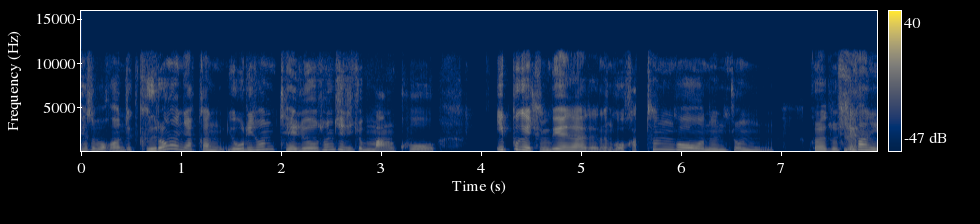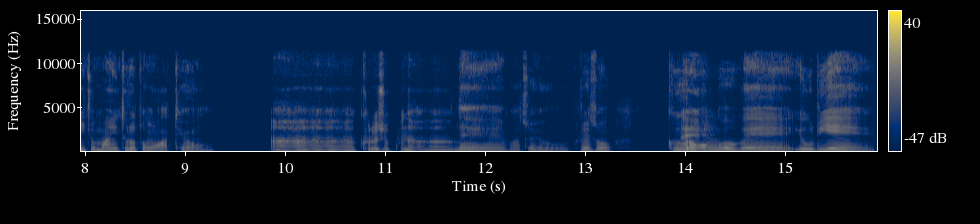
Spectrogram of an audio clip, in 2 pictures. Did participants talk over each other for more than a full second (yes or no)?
no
